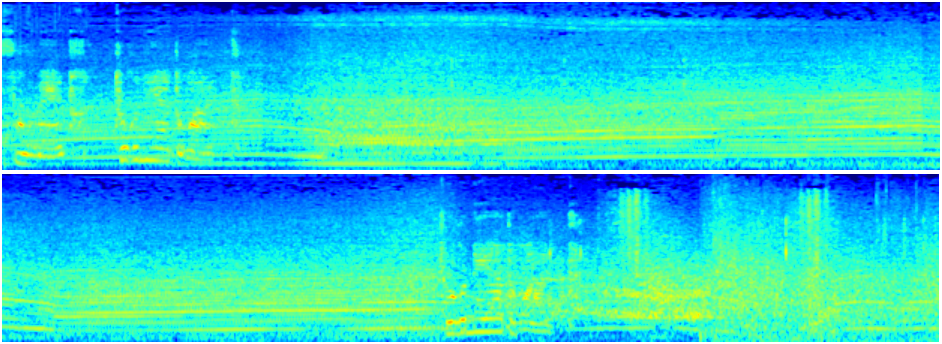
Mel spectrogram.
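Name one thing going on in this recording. A car engine roars at high revs, rising in pitch through the gears.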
